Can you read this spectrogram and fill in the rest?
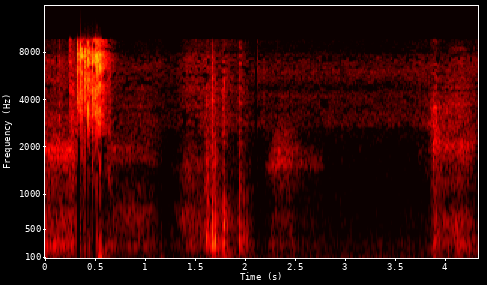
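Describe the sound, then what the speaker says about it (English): Plastic wrap is peeled off a brand-new card deck in a few sharp, crinkly bursts close by, the loudest at the start and separated by quiet gaps. "managed to get the plastic off"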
